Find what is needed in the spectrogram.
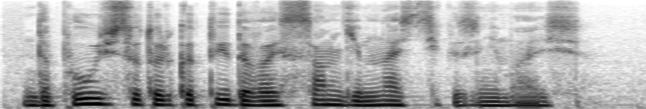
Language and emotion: Russian, neutral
